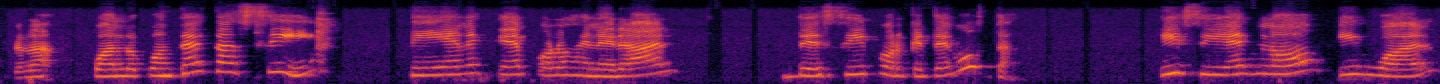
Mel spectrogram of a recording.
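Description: A middle-aged woman teaching an English class, reading English phrases slowly and explaining them with frequent "right?" check-ins. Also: a little high, pushed and bright, low-quality recording. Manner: reads English slowly, then explains in Spanish with frequent "¿verdad?". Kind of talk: classroom lesson.

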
